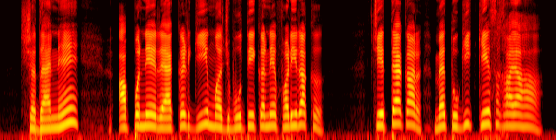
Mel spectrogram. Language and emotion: Dogri, angry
